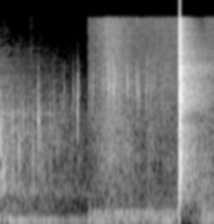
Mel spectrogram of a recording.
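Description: The tail of a logo sound effect fades away with a few faint ticks, then a single sharp bang comes near the end.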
